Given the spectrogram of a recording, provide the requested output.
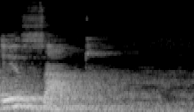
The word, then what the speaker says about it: exato: Eu tenho uma palavra, eu quero escrever a palavra exato. Exato. Se eu fosse escrever da forma como eu falo, eu escreveria assim, ó.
